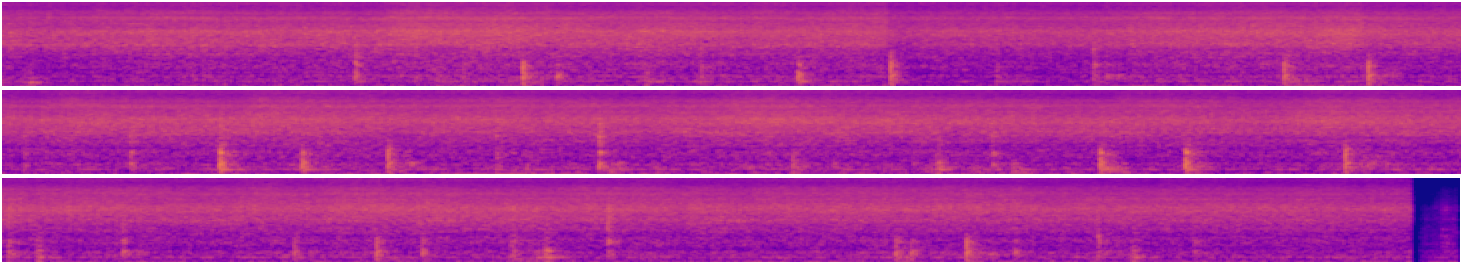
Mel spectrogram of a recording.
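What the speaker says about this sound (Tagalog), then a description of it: "Gisahin na natin ang mga lamas. So, lagay ko na ang tomato." Aromatics and tomato sautéing in a pan with a loud, steady hissing sizzle and steam, punctuated by scattered light clicks and taps of a utensil, constant and close for the full stretch without talking.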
